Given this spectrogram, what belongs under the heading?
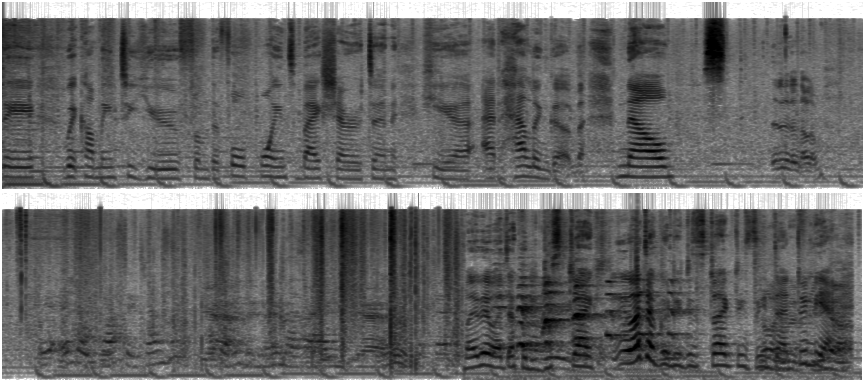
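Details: Adult presenter; normal speech.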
